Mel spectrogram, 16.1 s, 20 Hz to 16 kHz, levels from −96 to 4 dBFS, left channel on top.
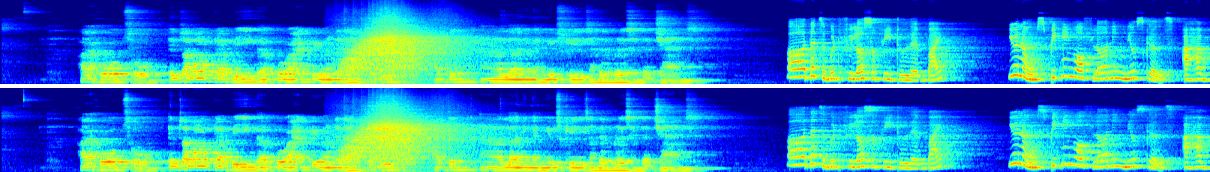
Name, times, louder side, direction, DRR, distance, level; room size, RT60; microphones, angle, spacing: voice 1, 1.0-5.5 5.8-9.4, right 1 dB, 50° right, 0 dB, 0.9 m, -27 dB
sound 1, 4.4-6.6, right 1 dB, 5° right, 1.1 m, -26 dB
voice 2, 10.5-12.6 13.4-16.1, left 3 dB, 20° left, 7 dB, 0.3 m, -26 dB
8.4 x 3.4 x 3.5 m, 1.2 s
head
